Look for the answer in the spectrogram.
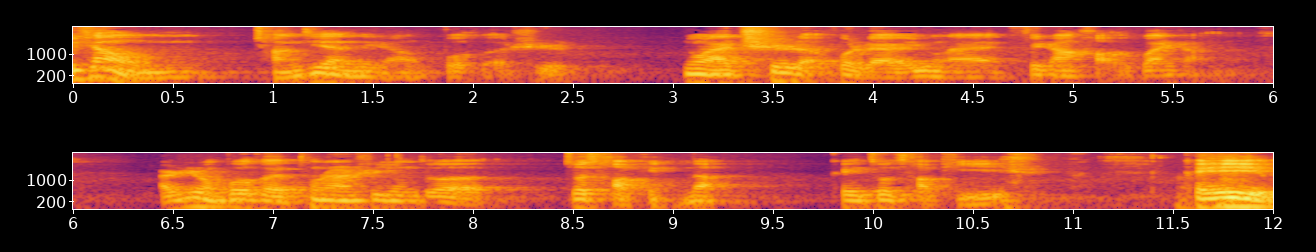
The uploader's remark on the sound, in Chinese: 本期节目为新设备第一次录制，回音感较强，还请原谅。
